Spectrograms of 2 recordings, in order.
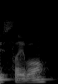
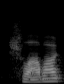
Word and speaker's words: Schlabach: And it's like it's easier to say Slaybal, but Schlabok is the correct pronunciation, but then often people ask, "Hey, how do you spell that?"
